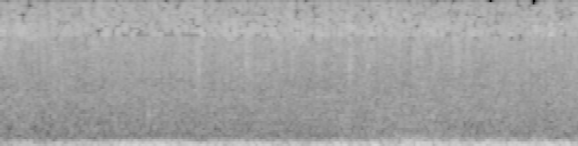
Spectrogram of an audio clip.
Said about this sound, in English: while rain pours down and soaks the forest foliage.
